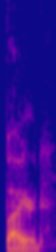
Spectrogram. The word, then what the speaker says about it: Byard: Kevin Bard, is it Bard or Byard? I forget. I don't know how to freaking pronounce his name. – I thought it was Byard.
